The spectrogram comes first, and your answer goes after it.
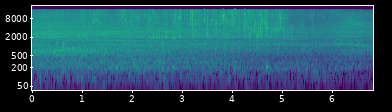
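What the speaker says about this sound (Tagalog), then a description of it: "Dumaga natin yung pan guys. Tubig." Tap water gushing steadily into a cooking pan for nilagang baka, a loud continuous splashing rush that eases off slightly toward the end, with no voices.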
